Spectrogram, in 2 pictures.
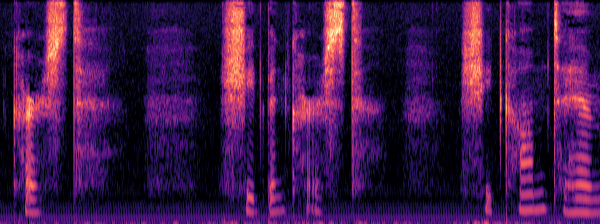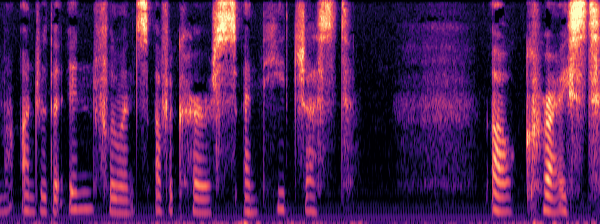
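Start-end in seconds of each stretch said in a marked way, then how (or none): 10.9-12.0 rasped, hoarse, rasping exclamation. Realizing she came to him under a curse, he pushes himself away, rasping. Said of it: "he rasped".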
